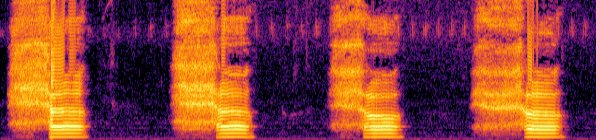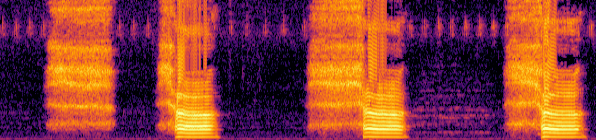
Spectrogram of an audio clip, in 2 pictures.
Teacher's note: ہا جو ہے نا یہ حلق کے درمیان والے حصہ سے ادا ہوتا ہے، ٹھیک ہے. ہا یعنی آپ جو گلا ہے گلے کے درمیان انگلی رکھیں، پھر تھوڑا سا زور سے بولیں ہا ہا ہا ہا ہا ہا ہا، ٹھیک ہے.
